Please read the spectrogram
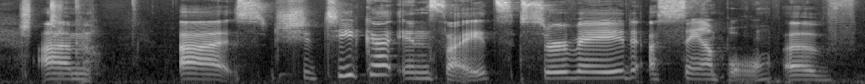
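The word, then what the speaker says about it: Chitika: it easier come on chatika i want to say chiquita it sounds like chiquita but it's not spelled like chiquita chatika c-h-i-t-i-k-a um uh shatika insights surveyed a sample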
